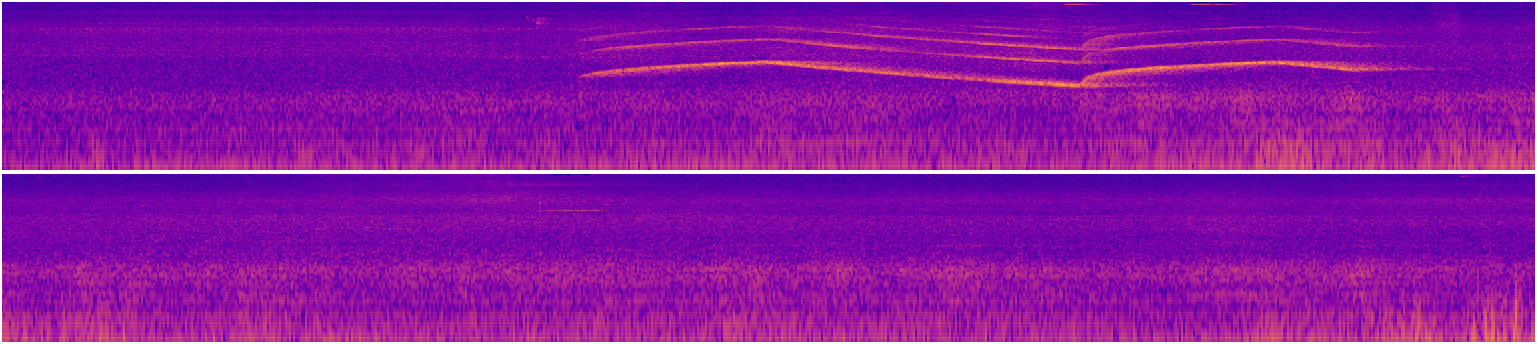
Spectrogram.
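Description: An emergency vehicle siren wailing in slow rising and falling sweeps for about eight seconds, over steady street traffic noise.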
